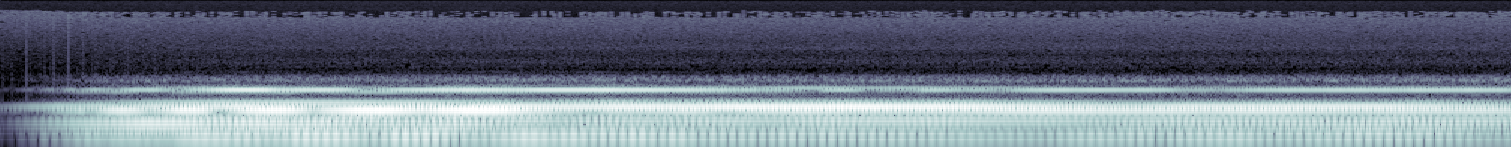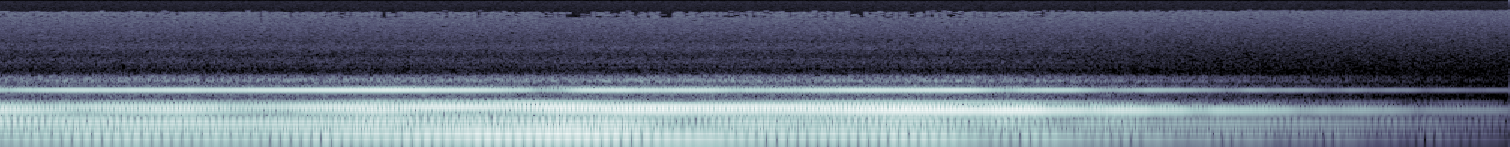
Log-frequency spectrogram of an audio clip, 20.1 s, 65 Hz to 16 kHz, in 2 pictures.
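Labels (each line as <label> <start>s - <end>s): A low buzzing sound. 0.0s - 20.1s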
